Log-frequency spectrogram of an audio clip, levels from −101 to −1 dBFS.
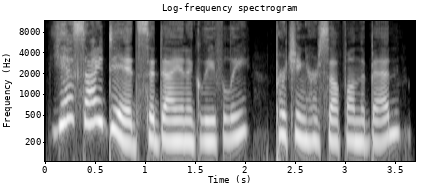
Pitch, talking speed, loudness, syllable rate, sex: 250 Hz, 180 wpm, -16 LUFS, 5.1 syllables/s, female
